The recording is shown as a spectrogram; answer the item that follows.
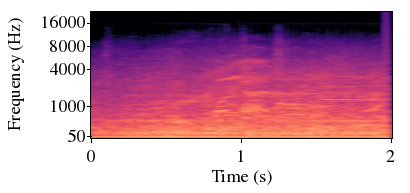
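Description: Steady low rumble of outdoor background noise under faint murmuring voices, with a thin steady tone, then a slightly lower one, in the second half.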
